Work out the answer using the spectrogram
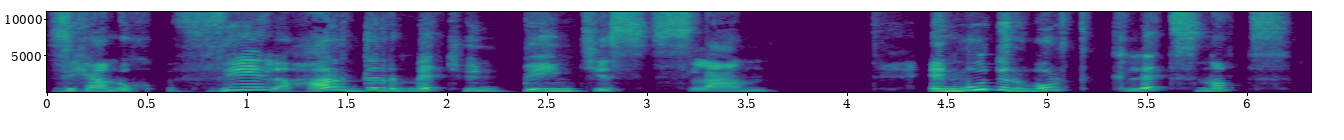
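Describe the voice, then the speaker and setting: A woman language teacher in her home office, reading a children's story aloud and then explaining it in a friendly, animated way into a webcam mic. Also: fairly high pitch, slow pace, husky.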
